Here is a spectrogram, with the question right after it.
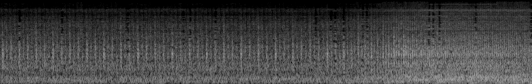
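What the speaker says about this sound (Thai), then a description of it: "นี่เป็นการเร่งเครื่องในขณะที่เราไม่ได้ขับขี่" A parked car engine running steadily with a breathing fault at the oil trap, the revs climbing to a louder, higher pitch near the end.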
